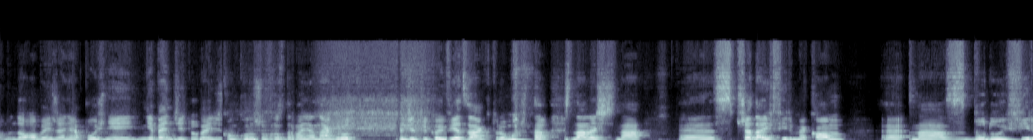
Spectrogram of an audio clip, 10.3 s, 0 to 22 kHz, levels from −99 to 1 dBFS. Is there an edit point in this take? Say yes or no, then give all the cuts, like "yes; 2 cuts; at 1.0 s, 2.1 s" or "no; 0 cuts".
yes; 4 cuts; at 2.2 s, 4.5 s, 5.6 s, 9.1 s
